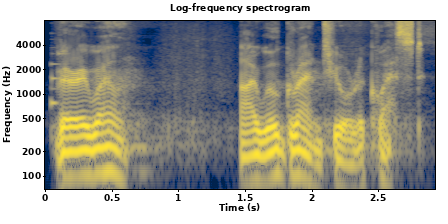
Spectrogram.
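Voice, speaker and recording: A man's voice: low voice, a little slow, in a large hall. An actor playing a stern, dignified male chief justice in a video game, formal, grave and detached. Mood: grave authority. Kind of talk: dramatic video game voice acting.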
